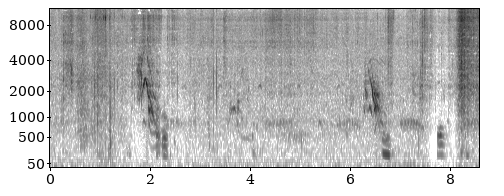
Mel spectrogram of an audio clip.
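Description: Lions calling: two falling calls, one about two seconds in and another about six and a half seconds in.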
